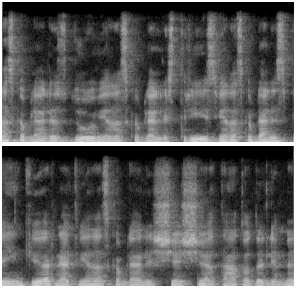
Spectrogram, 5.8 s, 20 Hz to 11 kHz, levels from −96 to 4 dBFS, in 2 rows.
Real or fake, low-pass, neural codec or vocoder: real; 9.9 kHz; none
